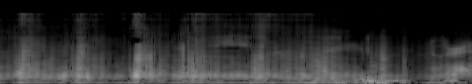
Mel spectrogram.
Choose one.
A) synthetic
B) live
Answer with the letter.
A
